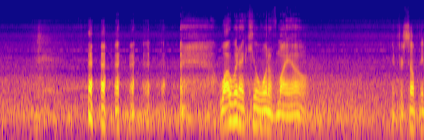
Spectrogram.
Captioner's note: laughing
